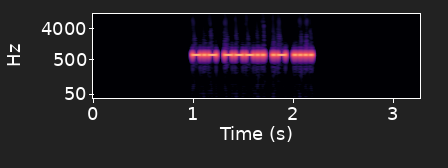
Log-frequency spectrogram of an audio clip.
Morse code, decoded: K8AH

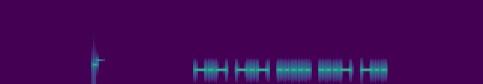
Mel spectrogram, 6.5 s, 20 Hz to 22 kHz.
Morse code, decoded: KK5VD

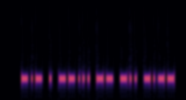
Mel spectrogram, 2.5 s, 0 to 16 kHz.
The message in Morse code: KE7MDY

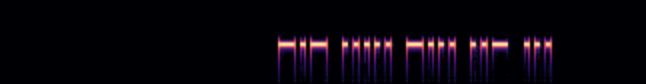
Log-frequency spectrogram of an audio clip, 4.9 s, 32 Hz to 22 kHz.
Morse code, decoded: K5BUS

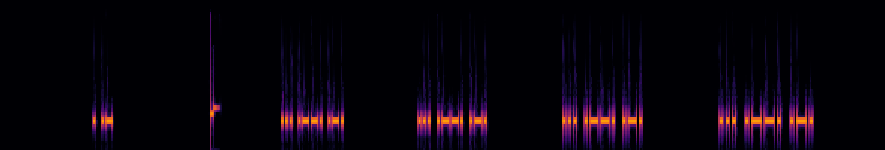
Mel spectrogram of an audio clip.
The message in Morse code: EA SPR SPR SPR SPR

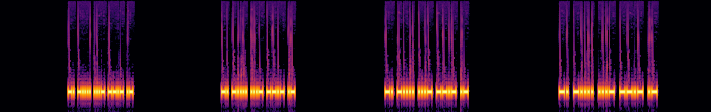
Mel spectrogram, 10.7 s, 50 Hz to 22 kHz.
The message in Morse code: N6VQA N6VQA N6VQA N6VQA

